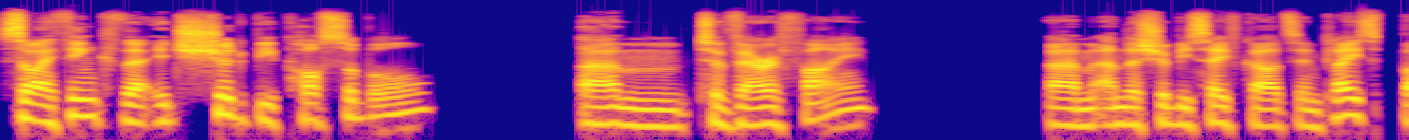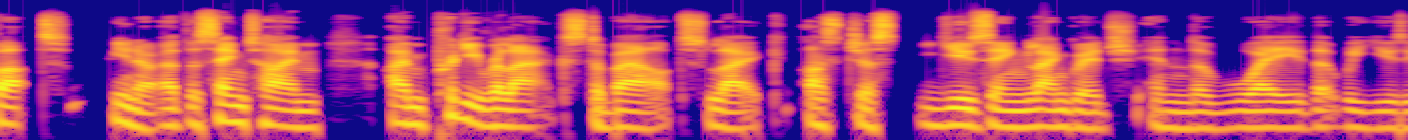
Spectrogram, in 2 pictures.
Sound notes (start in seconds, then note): none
